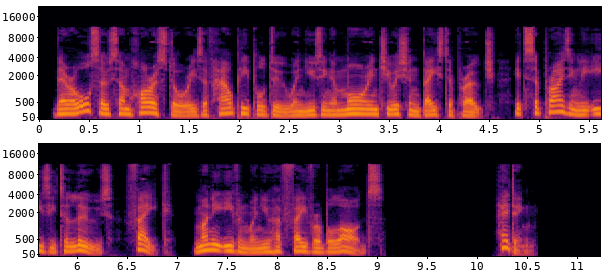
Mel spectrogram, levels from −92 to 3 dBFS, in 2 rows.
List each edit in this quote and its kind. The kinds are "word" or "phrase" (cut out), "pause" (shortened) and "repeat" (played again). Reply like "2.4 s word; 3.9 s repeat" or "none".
none

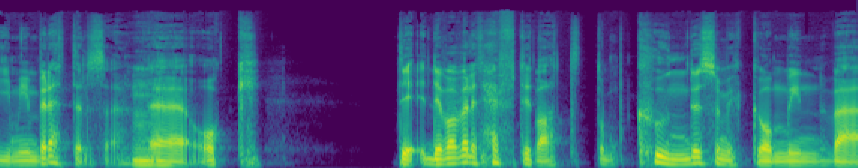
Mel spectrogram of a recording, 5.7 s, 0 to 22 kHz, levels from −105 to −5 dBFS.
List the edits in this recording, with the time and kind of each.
3.6 s phrase

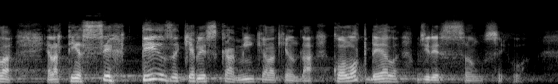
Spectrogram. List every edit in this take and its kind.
2.0 s word; 2.8 s word; 3.7 s word; 4.2 s word

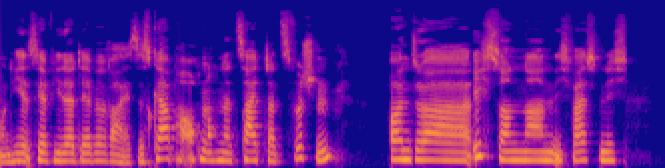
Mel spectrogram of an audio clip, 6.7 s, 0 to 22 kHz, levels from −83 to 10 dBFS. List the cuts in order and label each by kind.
1.8 s word; 4.1 s word; 4.7 s word

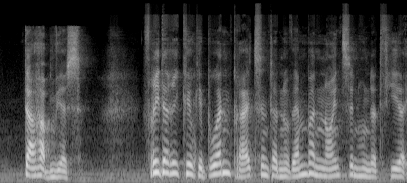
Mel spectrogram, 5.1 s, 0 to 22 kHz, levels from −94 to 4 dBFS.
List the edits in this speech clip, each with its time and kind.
2.4 s word

